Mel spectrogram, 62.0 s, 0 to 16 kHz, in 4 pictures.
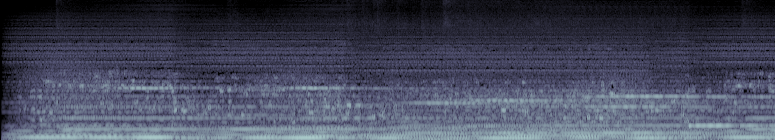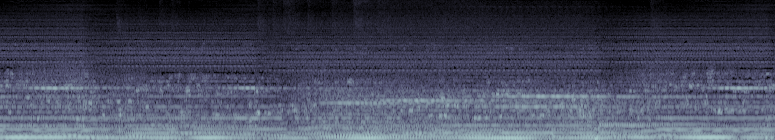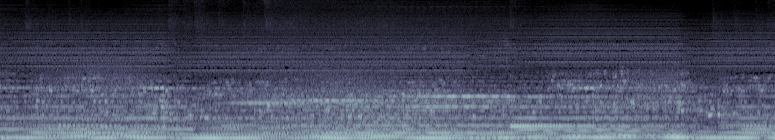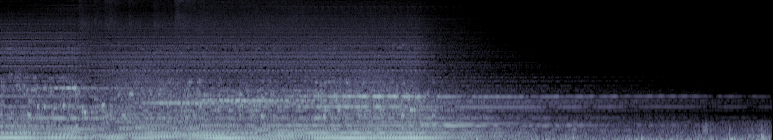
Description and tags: The Off-World 2049
Blade Runner Inspired Pack.
Futuristic - Space Vibes - Melancholic
[1] This loop was Made from scratch In Fl studio.
[3] Comment for more sounds like this!
Make sure to credit and send me if you end up using this in a project :)!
